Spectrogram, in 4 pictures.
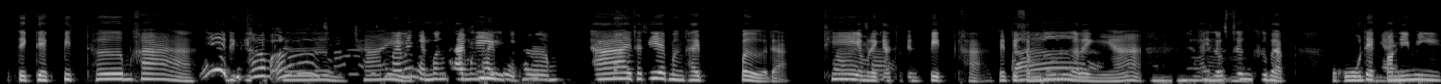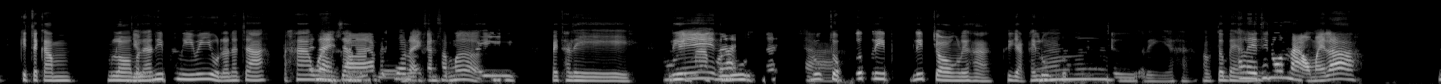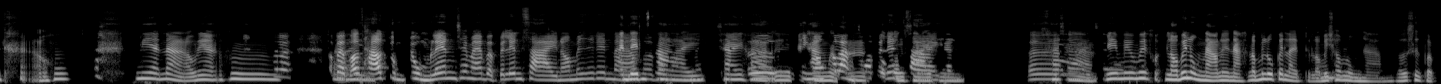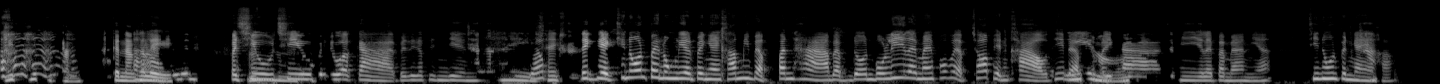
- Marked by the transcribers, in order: tapping; mechanical hum; surprised: "เอ๊ ! ปิดเทอม"; distorted speech; chuckle; static; other background noise; in English: "Outer banks"; unintelligible speech; chuckle; unintelligible speech; laugh
- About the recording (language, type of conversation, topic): Thai, unstructured, ทำไมเด็กบางคนถึงถูกเพื่อนรังแก?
